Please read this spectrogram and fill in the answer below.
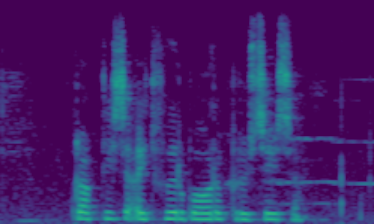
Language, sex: Afrikaans, female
